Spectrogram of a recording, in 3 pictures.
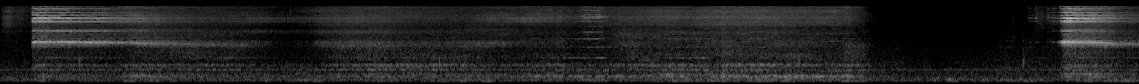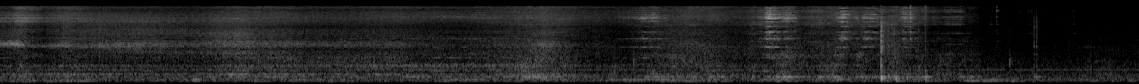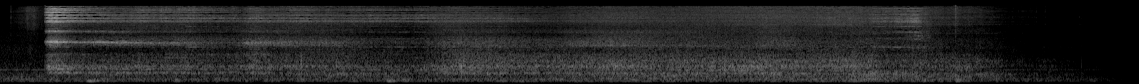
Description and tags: sample of pouring sugar from a cup into a bowl
ingredient, pouring, ingredients, subtle, cooking, bowl, kitchen, unprocessed, cup, sugar, sand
